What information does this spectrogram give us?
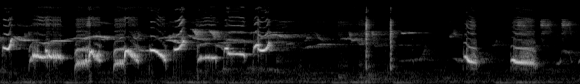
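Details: White-rumped shama singing as a lure to make other shamas sing: a quick series of varied, looping whistles, then sharp clicks and a few isolated slurred notes after a short pause.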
